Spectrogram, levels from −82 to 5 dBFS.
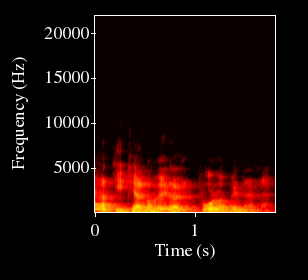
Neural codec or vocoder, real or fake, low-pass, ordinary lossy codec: none; real; 14.4 kHz; none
